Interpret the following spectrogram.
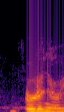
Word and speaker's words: Erdinger: The second one that I picked up was Erdinger. Is that how you say it? Erdinger, yeah, that's how you say it.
